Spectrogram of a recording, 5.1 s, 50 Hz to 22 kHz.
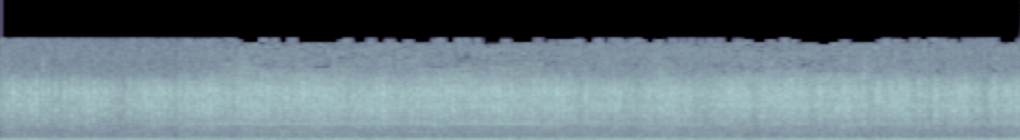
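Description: A DC-3 airplane in a virtual reality flight game, preparing for takeoff at Hollywood Airport, gives a steady, loud propeller engine drone with a deep low rumble that holds evenly throughout, with no voices.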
